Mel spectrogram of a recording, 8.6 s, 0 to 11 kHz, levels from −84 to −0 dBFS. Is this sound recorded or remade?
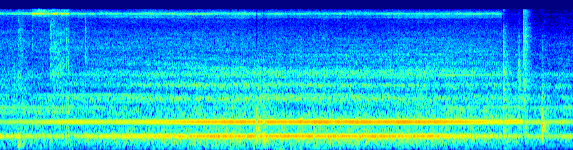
recorded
